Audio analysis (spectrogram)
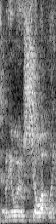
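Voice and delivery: normal talking voice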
